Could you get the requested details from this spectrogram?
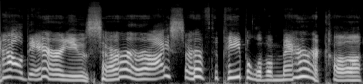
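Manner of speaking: high-pitched, slow, whiny nerd voice. Mocking a politician's words in Congress: Elliott Abrams whiny nerd voice. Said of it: "do his, like, whiny nerd voice in Congress".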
